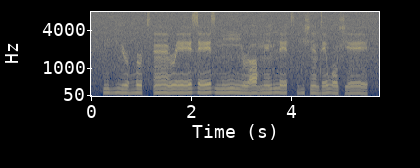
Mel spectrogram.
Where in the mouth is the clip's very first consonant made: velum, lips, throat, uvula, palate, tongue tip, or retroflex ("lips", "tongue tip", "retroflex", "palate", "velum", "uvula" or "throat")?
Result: lips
